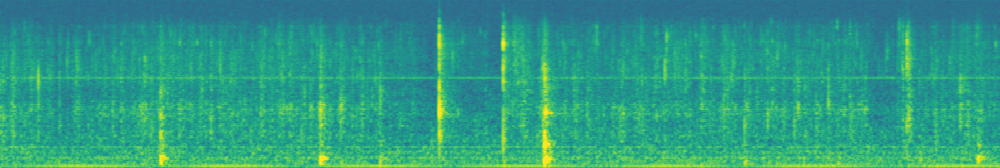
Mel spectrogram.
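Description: Metal fork stirring cooked shell pasta in a watery cheese sauce inside a plastic microwave cup. Under a steady soft hiss, the fork gives about half a dozen sharp clicks against the cup.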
